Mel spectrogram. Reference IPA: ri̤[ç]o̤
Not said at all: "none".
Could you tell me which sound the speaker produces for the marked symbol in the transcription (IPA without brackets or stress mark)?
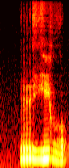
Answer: j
